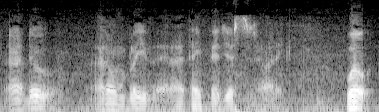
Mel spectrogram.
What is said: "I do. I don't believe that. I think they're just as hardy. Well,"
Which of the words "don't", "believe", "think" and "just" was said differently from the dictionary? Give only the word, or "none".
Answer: none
